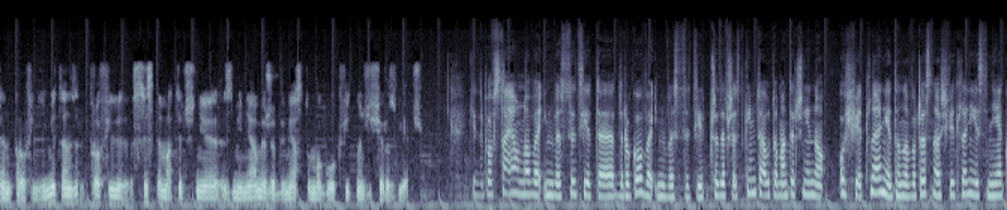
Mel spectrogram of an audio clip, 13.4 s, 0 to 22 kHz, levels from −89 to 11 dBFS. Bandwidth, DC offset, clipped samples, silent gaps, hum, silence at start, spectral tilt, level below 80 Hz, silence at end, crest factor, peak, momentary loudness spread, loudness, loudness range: 13.5 kHz; under 0.1%; under 0.1%; none; none; 0 s; -5 dB/octave; -34 dBFS; 0 s; 14 dB; 0 dBFS; 6 LU; -14 LUFS; 3 LU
